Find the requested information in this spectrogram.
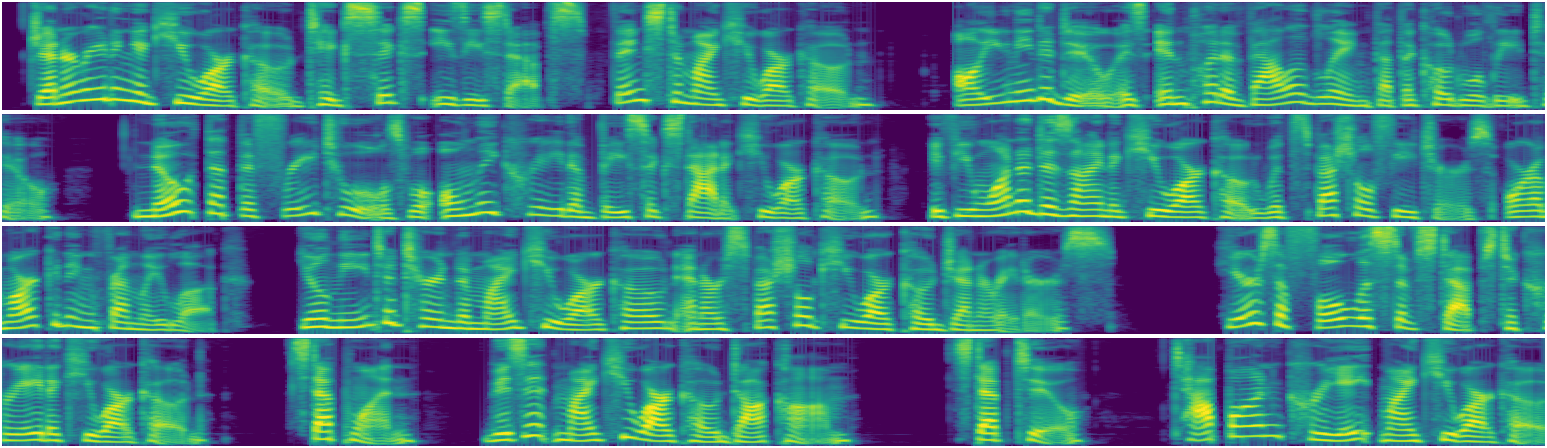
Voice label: english american e-learning

